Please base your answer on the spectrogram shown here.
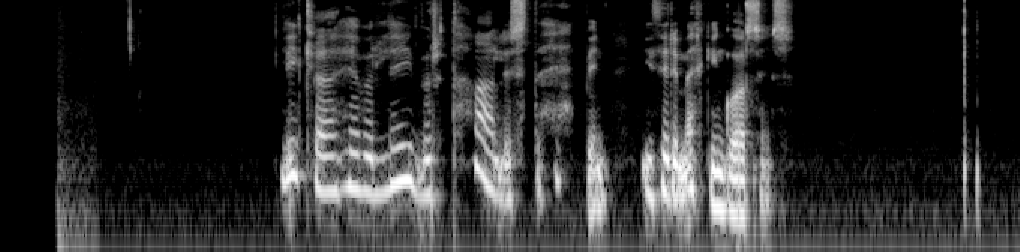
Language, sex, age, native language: Icelandic, female, 70-79, Icelandic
